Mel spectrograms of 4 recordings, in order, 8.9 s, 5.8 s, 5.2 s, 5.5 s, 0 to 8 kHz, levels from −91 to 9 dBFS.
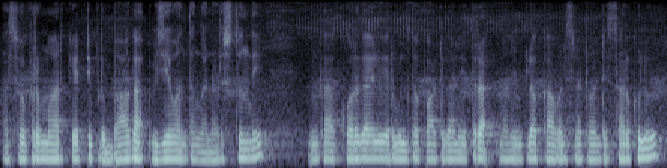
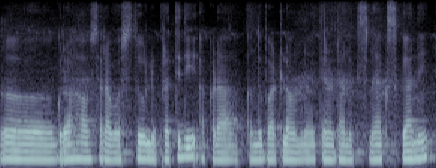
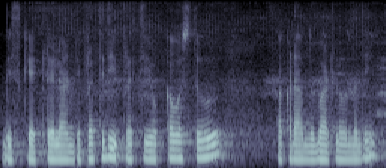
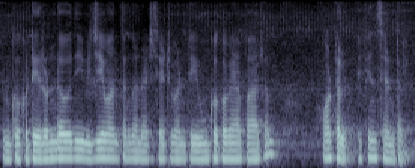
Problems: background sounds at intervals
